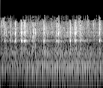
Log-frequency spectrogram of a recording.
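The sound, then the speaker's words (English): A Geiger counter clicking slowly as it measures the wear rate of auto engine parts lubricated with a new motor oil: many irregular, sharp clicks over a steady, loud low hum. “First, let's listen to the Geiger counter slowly click off the low wear rate of new RPM.”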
